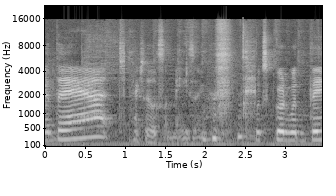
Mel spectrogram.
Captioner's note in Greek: Γέλια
